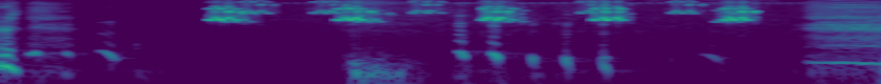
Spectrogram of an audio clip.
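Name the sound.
chirping crickets sound effect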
